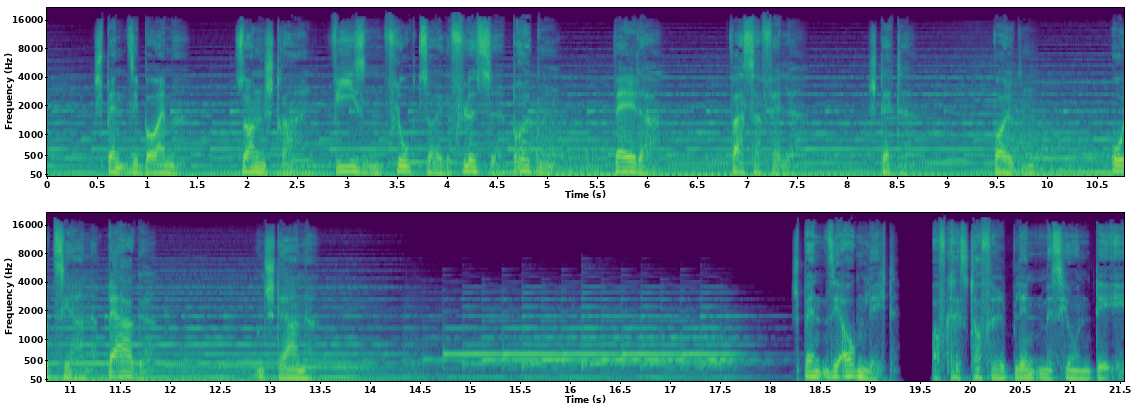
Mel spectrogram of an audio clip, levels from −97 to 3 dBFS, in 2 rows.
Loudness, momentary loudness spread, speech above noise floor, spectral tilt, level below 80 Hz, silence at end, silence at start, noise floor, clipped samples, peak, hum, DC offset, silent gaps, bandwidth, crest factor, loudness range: -21 LUFS; 13 LU; 28 dB; -4.5 dB/octave; -32 dBFS; 0 s; 0 s; -47 dBFS; under 0.1%; -6 dBFS; none; under 0.1%; 19.39-19.60 s; 18 kHz; 16 dB; 8 LU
